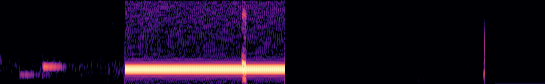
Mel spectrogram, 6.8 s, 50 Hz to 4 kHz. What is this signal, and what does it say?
Ringback tone (North America), 440 + 480 Hz.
